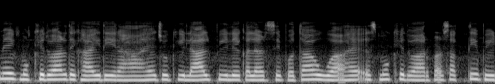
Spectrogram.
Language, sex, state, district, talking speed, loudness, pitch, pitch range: Hindi, female, Uttar Pradesh, Jalaun, 290 wpm, -15 LUFS, 215 Hz, 205-225 Hz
